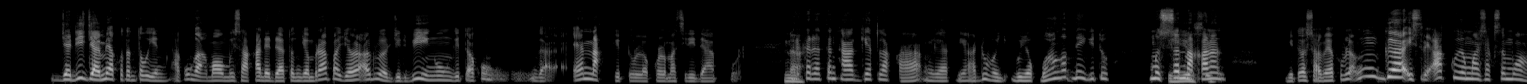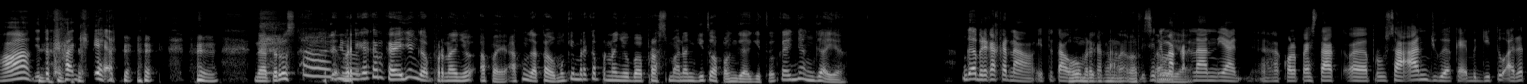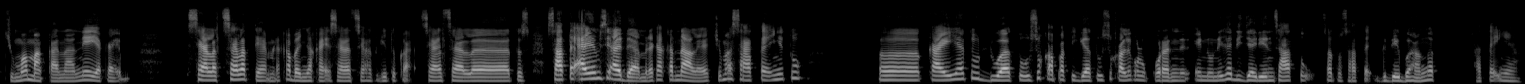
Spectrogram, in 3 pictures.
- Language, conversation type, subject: Indonesian, podcast, Bisakah kamu menceritakan momen saat berbagi makanan dengan penduduk setempat?
- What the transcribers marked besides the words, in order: "banyak" said as "bunyok"; laugh; laughing while speaking: "kaget"; tapping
